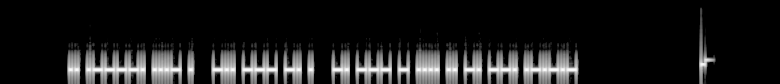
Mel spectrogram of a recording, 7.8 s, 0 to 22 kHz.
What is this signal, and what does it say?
Morse code, heard as a keyed tone, about 40 wpm, 700 Hz. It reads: I'VE DONE NOTHING.
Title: A Sound Of Thunder 40wpm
